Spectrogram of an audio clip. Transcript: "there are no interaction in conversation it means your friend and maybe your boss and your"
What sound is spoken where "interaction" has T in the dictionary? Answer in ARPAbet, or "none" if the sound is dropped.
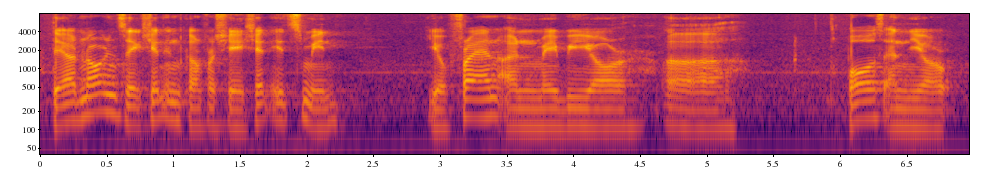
S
